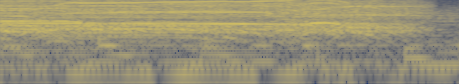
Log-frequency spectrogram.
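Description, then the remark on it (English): A large crowd at a political speech by Tuberville cheers and whoops loudly in a dense, sustained roar of voices, with shouts rising above the mass before it begins to fade at the end. “Note the cheers from the crowd there.”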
